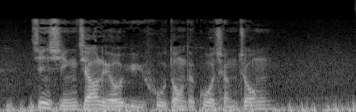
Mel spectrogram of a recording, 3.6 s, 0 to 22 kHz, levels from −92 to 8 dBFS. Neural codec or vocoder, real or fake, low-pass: vocoder, 24 kHz, 100 mel bands, Vocos; fake; 10.8 kHz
